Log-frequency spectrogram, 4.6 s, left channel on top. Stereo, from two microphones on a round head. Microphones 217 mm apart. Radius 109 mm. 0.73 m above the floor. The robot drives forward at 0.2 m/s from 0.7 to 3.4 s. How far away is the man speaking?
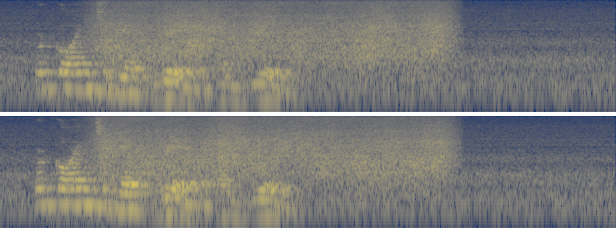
About 2 m.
